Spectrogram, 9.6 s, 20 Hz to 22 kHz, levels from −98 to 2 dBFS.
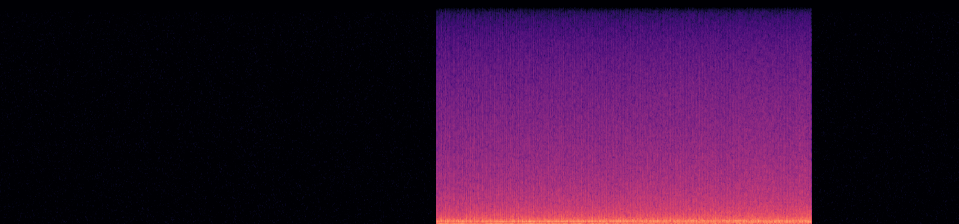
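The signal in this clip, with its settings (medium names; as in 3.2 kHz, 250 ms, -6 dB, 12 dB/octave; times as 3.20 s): four-cylinder engine model, changing speed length 3.74 s, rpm 2800, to 4200, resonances 96/310 Hz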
